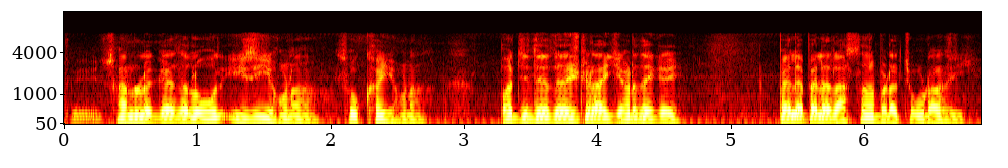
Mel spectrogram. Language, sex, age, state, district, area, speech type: Punjabi, male, 30-45, Punjab, Hoshiarpur, rural, spontaneous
